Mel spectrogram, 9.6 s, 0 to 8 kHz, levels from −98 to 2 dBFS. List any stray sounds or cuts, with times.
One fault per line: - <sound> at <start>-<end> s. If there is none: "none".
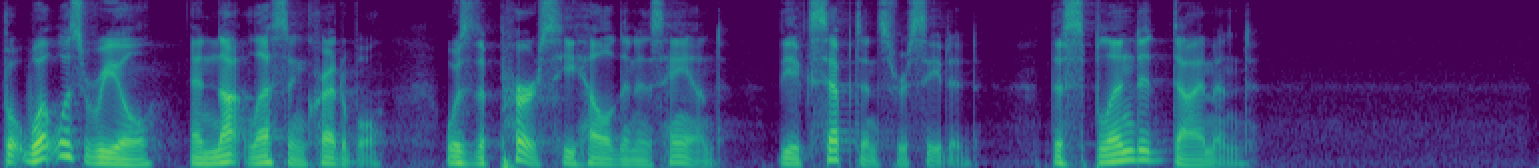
none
